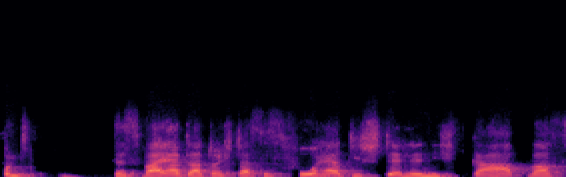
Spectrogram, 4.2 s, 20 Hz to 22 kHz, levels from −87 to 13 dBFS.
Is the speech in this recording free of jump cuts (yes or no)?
yes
